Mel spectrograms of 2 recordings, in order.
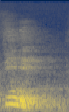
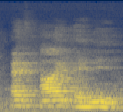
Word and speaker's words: fine: is written the word finit f-i-n-e is not pronounced fine in english it's in italian is written here and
